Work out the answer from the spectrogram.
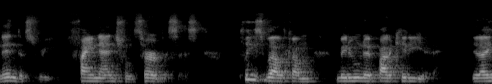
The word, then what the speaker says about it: Miruna Parchirie: Please welcome Miruna Parchirie.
